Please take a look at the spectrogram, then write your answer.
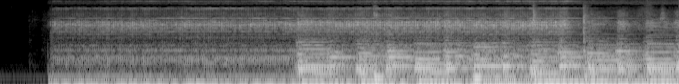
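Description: A doorbell rings without stopping, a steady, bright buzzing tone. After a few seconds a bouncy instrumental tune with a bass line and short melodic notes starts up alongside it.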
